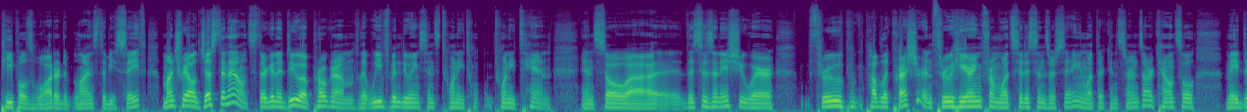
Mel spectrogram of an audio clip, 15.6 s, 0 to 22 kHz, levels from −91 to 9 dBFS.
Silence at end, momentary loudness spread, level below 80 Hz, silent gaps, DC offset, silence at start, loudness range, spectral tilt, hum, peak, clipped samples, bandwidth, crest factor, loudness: 0 s; 11 LU; -36 dBFS; none; under 0.1%; 0 s; 4 LU; -5.5 dB/octave; none; -2 dBFS; under 0.1%; 18 kHz; 16 dB; -20 LUFS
